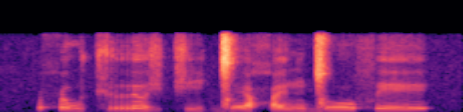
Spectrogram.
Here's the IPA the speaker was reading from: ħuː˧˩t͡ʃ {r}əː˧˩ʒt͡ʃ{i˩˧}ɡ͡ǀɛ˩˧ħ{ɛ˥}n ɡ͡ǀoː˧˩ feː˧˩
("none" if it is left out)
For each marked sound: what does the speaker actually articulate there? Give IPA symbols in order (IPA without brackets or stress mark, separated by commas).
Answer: r, i˩˧, ɛ˩˧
